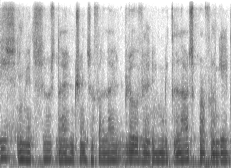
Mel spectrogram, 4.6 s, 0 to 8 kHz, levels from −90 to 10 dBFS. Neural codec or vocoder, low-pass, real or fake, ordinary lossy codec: codec, 16 kHz in and 24 kHz out, 2.2 kbps, FireRedTTS-2 codec; 7.2 kHz; fake; Opus, 16 kbps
